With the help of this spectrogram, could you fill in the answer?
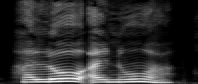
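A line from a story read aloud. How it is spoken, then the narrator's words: Calling out. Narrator (German): ruft Anna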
